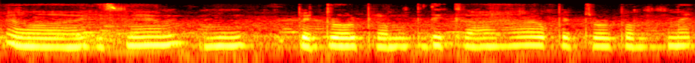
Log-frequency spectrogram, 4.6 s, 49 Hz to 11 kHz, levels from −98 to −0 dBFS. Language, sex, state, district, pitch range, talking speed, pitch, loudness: Hindi, female, Chhattisgarh, Raipur, 215-230 Hz, 140 wpm, 220 Hz, -19 LUFS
